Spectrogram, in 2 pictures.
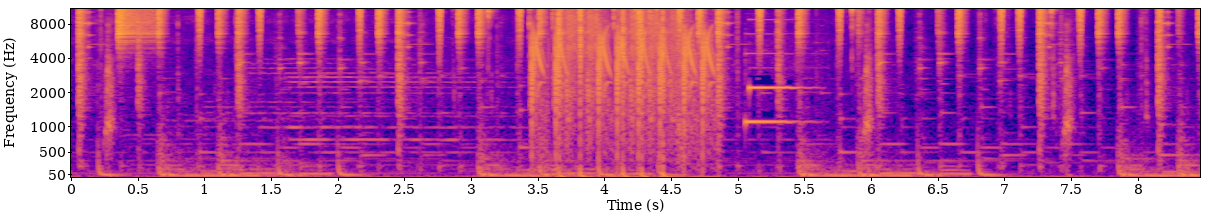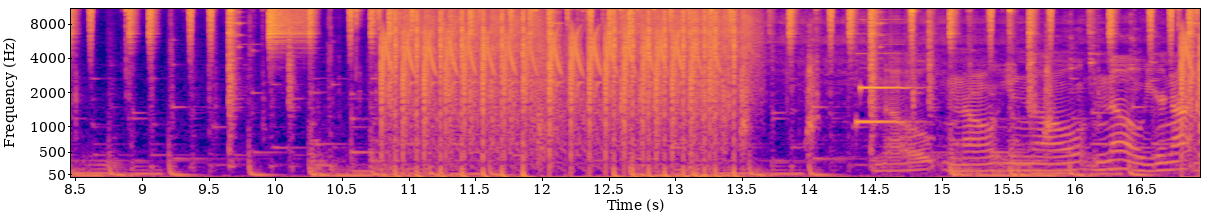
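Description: Rapid gunfire from the video game The Desolate Hope, loud bursts of shooting repeating across the clip over game music and chimes, with a voice speaking at times.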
